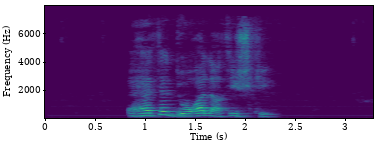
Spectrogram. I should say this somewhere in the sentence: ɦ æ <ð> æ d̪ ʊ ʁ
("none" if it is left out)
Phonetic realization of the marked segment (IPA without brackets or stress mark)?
θ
